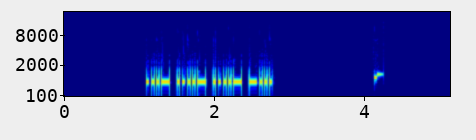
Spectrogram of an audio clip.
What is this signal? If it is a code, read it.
Morse code, heard as a keyed tone, about 34 wpm, 700 Hz. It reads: V44B
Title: All Cut Numbers - 4-Digit 35wpm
